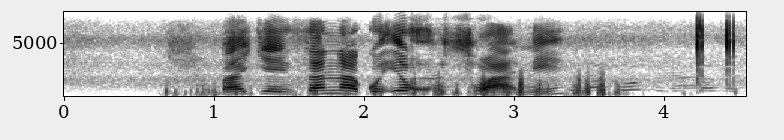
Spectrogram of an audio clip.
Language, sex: Southern Sotho, female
